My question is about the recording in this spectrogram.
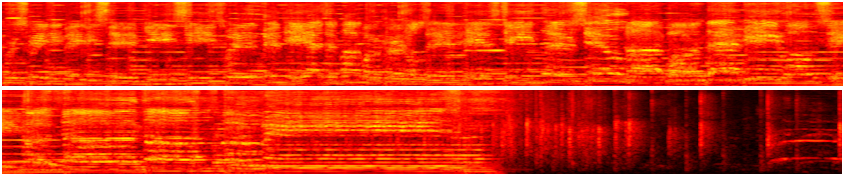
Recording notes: Live from the Traverse City Film Festival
